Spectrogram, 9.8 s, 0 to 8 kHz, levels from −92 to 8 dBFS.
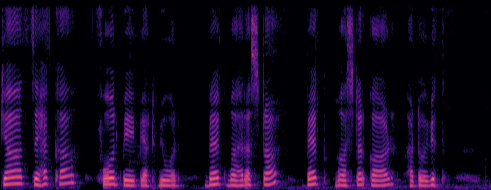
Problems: low volume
